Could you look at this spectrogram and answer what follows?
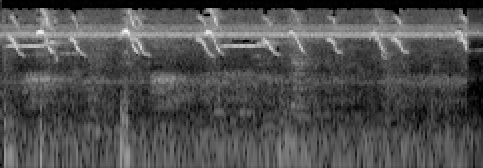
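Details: Oriental magpie-robin at a balcony nest box where a pair nested and raised chicks: thin, high, downslurred chirps repeated several times a second over a steady high-pitched whine and low background rumble.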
